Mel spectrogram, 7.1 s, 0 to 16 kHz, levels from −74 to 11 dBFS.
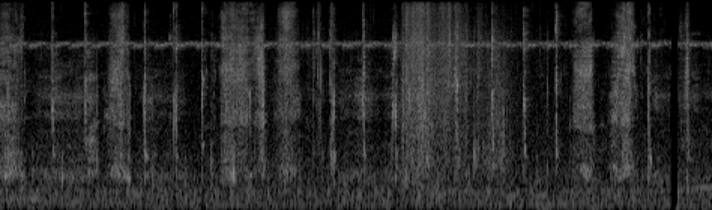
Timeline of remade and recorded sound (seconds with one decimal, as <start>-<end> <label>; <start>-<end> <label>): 0.0-1.4 recorded; 1.4-2.0 remade; 2.0-2.6 recorded; 2.6-4.5 remade; 4.5-7.1 recorded

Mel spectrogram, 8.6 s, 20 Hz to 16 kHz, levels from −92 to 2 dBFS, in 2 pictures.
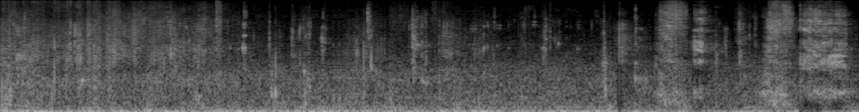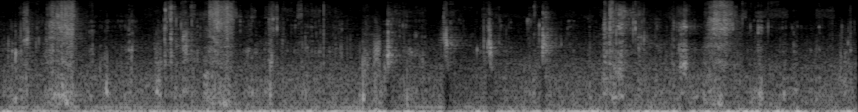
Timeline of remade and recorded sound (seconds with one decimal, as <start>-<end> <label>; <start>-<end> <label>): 0.0-8.6 recorded

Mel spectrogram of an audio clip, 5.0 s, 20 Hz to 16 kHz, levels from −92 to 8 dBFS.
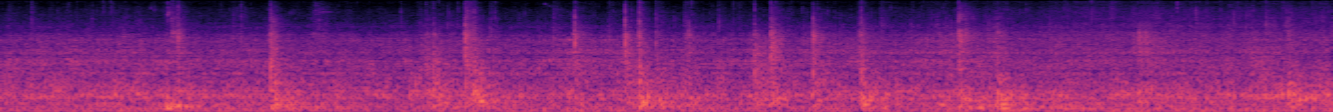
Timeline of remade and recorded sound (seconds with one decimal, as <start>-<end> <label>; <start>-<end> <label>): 0.0-5.0 recorded

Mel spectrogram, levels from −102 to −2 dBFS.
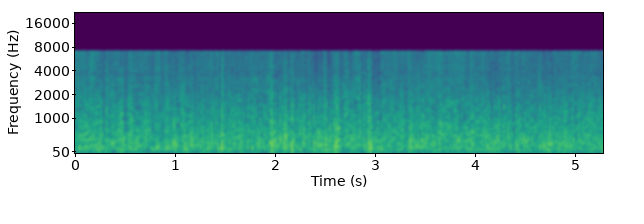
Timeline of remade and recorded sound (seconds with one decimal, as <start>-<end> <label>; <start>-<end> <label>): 0.0-1.2 remade; 1.2-3.0 recorded; 3.0-4.1 remade; 4.1-5.3 recorded

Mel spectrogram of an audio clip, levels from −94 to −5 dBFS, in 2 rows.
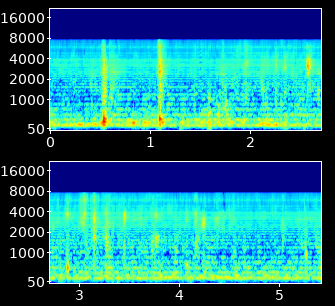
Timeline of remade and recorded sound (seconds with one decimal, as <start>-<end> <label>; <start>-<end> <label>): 0.0-5.4 remade

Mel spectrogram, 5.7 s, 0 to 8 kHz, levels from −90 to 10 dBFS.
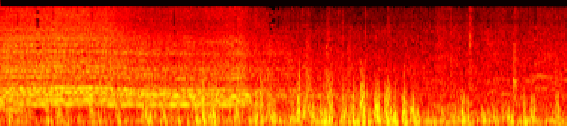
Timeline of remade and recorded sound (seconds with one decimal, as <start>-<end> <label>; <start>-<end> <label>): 0.0-5.7 remade

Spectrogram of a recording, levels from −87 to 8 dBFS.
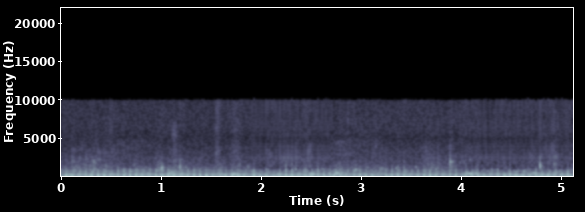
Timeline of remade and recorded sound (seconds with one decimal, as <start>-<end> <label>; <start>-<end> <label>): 0.0-1.9 recorded; 1.9-2.7 remade; 2.7-4.0 recorded; 4.0-5.1 remade

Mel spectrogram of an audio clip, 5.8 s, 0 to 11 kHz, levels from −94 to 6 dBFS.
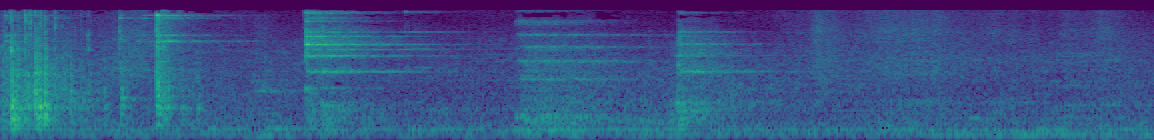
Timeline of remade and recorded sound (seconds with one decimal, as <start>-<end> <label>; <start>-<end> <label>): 0.0-5.8 recorded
